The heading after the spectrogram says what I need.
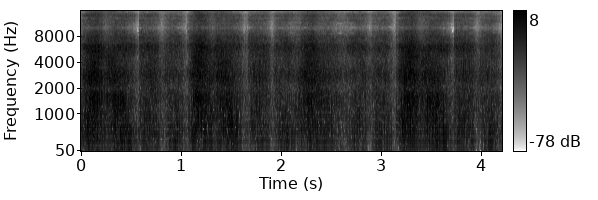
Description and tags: shaker sounds distorted and looped
bitcrusher, sounddesign, distortion, reaktor, shaker, echo, experimental, dub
